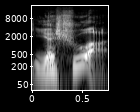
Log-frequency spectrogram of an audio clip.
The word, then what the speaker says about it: Yeshua: I know this because Jesus wasn't named Jesus Jesus is a transliteration into English of what was already a Greek translation Yus from a Hebrew set of syllables Yeshua right salvation essentially is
